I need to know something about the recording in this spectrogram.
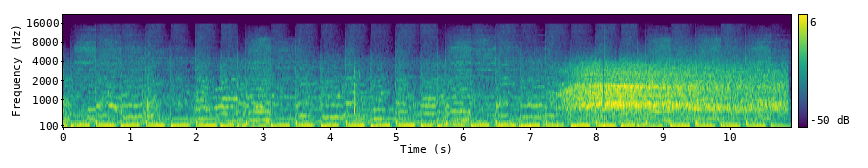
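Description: Rock-style background music with electric guitar and a steady drum beat. For the last couple of seconds a loud rushing noise is laid over it.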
